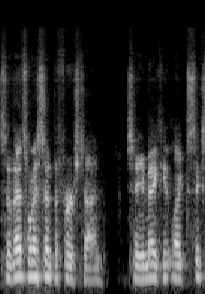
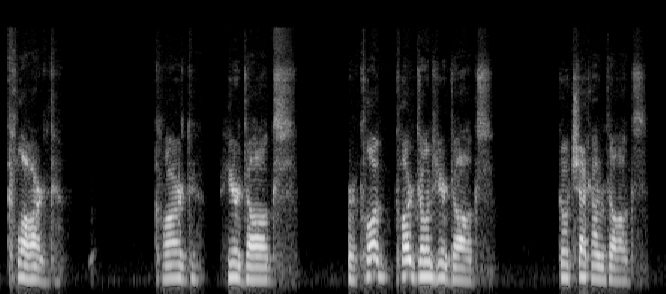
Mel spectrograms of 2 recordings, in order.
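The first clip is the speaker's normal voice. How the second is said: inhuman, non-human monster creature voice. Voicing a creature overheard giving an order: non-human creature voice. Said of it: "you can tell just by the voices that they're, they're not human".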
